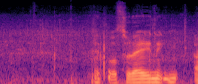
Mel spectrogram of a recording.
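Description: A young man speaks close to the microphone, outdoors.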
